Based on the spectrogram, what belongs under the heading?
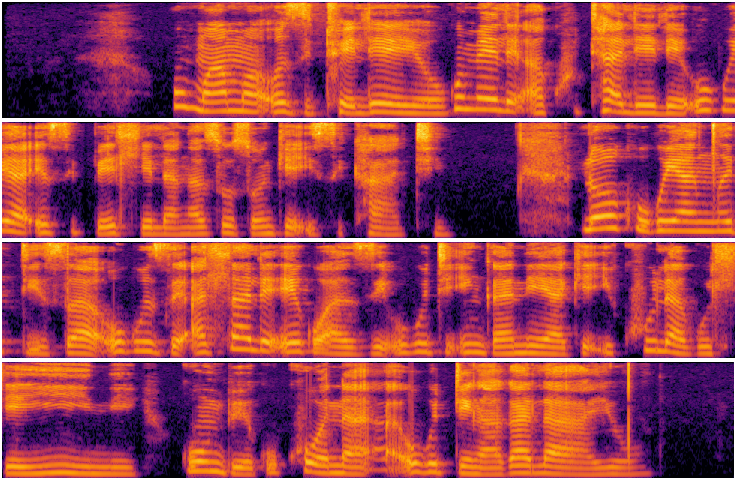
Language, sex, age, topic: North Ndebele, male, 36-49, health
